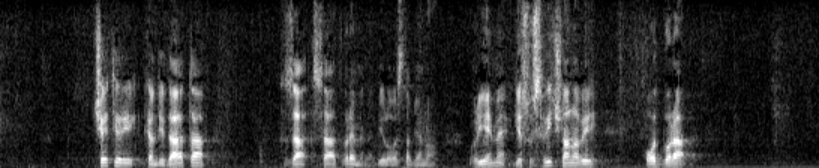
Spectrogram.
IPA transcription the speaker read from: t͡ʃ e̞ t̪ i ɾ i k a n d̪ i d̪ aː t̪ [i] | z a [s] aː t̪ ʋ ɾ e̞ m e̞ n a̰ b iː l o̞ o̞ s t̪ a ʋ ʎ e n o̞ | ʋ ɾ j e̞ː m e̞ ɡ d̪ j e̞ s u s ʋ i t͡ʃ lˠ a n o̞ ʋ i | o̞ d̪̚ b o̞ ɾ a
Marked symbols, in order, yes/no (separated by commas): no, yes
